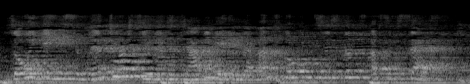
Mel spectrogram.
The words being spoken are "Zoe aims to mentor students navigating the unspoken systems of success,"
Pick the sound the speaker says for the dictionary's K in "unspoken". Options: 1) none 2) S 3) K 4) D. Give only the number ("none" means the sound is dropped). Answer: 1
